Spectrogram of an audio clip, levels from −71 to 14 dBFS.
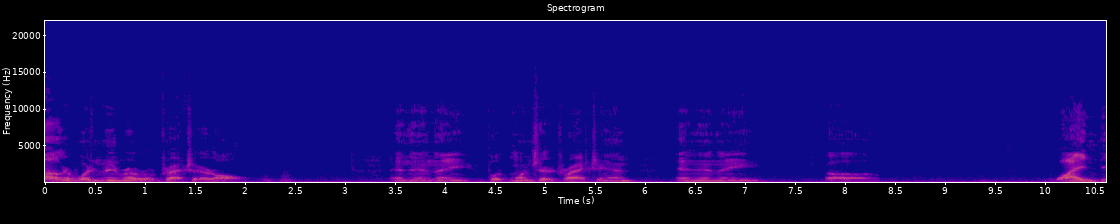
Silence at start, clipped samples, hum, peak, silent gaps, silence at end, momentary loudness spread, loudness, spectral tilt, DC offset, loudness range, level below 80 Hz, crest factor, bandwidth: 0 s; under 0.1%; none; -16 dBFS; none; 0 s; 20 LU; -35 LUFS; -4.5 dB/octave; under 0.1%; 5 LU; -50 dBFS; 20 dB; 18 kHz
